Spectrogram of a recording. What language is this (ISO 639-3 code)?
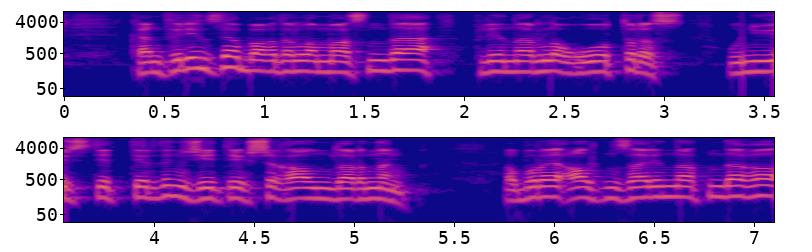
kaz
